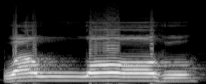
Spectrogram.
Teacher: Jadi, hukum lafzul jalalah ketika huruf sebelumnya berharokat fathah yang berbaris atas atau berharokat dhammah, semuanya berbaris atas, ketemu dengan lafzul jalalah yaitu lafaz Allah, maka dibaca tebal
